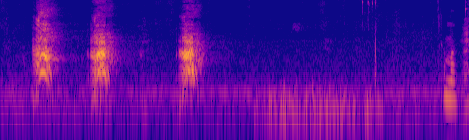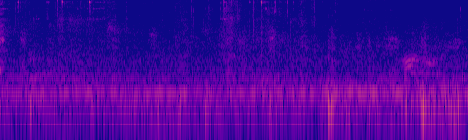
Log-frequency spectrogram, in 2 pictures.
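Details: Jack Russell Terrier reacting excitedly on spotting a squirrel: three loud, sharp barks in quick succession over the first two seconds, then softer scattered yelps and noises over a low steady hum, with brief human laughter.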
